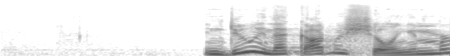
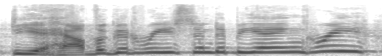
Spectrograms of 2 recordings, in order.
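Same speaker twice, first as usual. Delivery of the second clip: raised challenge; 9 semitones higher than usual. Acted. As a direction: throw the question out to the room. Preacher challenges the congregation.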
